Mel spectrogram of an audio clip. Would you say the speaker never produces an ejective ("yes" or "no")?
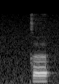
yes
